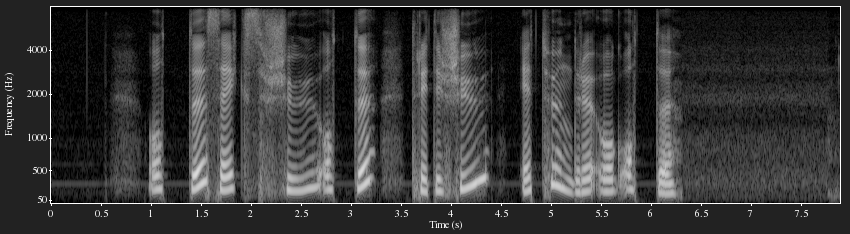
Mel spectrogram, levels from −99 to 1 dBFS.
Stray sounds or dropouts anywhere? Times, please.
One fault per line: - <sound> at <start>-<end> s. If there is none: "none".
none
